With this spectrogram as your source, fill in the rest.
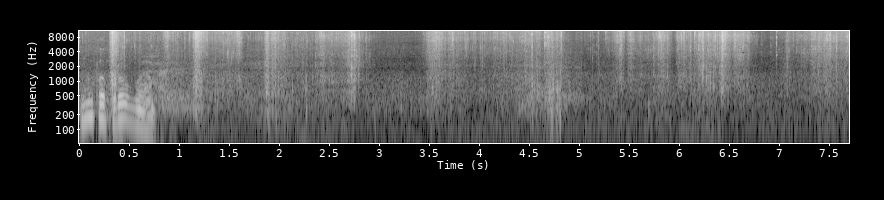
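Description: Dry leaves and twigs rustle and crackle close by.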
